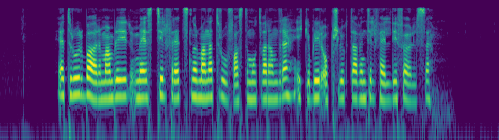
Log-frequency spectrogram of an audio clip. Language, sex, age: Norwegian, female, 21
